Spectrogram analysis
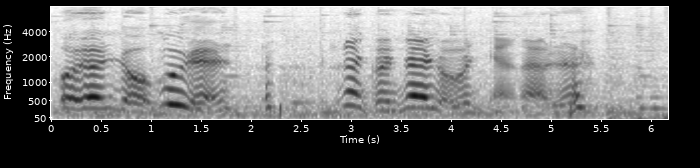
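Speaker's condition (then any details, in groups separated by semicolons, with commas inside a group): Cerebral palsy; limbs affected, hands lack fine control and range of movement, restricted by muscle tone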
